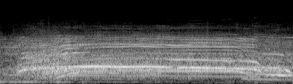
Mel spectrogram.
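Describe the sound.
Concert crowd cheering and shouting in a loud, sustained roar of many voices that rises quickly, holds for about three seconds, and tails off at the end.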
